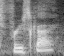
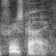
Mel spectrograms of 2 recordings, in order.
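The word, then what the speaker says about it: FrSky: Yeah, I think Fry Sky Fly Frisky makes them. Yeah. And you know what? I found out that the correct pronunciation is Free Sky. Is it Freeze Sky?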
